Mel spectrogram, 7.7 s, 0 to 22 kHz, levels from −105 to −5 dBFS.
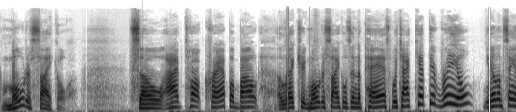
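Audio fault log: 1.28 s, 4.31 s, 7.33 s, gap between chunks: the sound stops dead for about 25 ms and resumes just as abruptly, three times at an even 3-second spacing. The hard-edged holes and the steady interval show that the audio was carried in 3-second chunks, with a short stretch of silence at each join, from padding or a late start on each new chunk. No sound is missing; it is interrupted at each boundary.
4.64 s, repeated buffer: just after the second gap, a tiny click-like stutter is heard as a very short slice of sound plays twice in a row with a hard join. Fresh audio did not arrive in time, so the device replayed the previous buffer once, and the length of the repeat points to a buffer of about 5 ms. Because the buffer is so small, the repeat is heard as a click rather than an obvious stutter, and only a few milliseconds of audio are displaced.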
